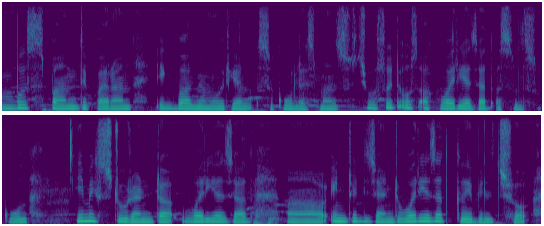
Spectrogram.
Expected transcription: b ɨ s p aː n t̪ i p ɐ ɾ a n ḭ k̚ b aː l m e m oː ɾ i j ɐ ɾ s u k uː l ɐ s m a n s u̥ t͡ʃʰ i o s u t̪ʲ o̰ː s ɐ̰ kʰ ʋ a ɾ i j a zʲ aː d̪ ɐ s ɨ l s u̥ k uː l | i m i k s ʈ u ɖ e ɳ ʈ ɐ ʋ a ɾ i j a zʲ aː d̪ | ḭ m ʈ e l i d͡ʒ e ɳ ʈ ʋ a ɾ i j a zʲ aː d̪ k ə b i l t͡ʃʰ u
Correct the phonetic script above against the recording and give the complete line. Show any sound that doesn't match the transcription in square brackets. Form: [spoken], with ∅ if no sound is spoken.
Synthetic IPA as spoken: b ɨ s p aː n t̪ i p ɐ ɾ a n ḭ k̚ b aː l m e m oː ɾ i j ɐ [l] s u k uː l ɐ s m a n s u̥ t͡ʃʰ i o s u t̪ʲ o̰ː s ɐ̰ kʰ ʋ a ɾ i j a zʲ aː d̪ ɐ s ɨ l s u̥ k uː l | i m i k s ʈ u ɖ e ɳ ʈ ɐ ʋ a ɾ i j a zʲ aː d̪ | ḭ [ɳ] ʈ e l i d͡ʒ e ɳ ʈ ʋ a ɾ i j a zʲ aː d̪ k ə b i l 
